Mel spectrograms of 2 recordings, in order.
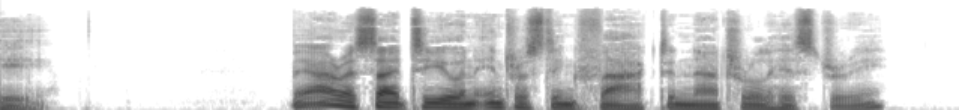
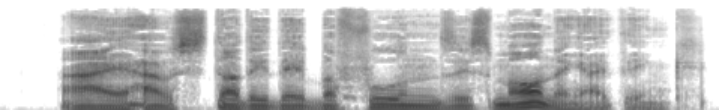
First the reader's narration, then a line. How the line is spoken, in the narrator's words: punning sneer, replied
